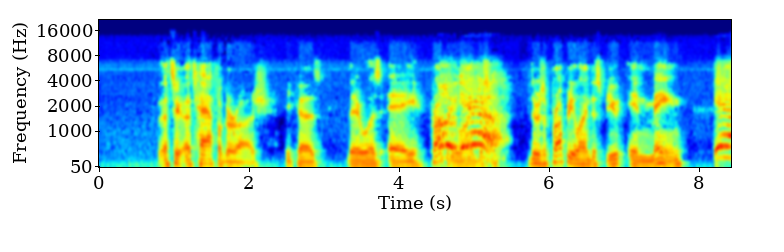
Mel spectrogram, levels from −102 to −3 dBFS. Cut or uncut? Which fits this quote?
uncut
